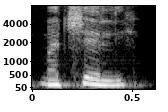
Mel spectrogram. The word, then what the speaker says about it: Makyeli: Is that how they say it, Makyeli? Yes, Makyeli.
